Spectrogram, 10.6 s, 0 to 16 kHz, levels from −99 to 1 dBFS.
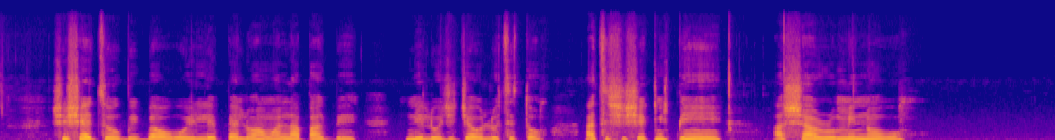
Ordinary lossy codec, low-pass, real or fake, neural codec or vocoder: none; 14.4 kHz; fake; vocoder, 48 kHz, 128 mel bands, Vocos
